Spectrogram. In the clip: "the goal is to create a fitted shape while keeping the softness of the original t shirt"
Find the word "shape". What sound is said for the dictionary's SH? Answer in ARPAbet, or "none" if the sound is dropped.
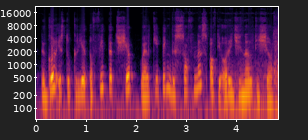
SH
